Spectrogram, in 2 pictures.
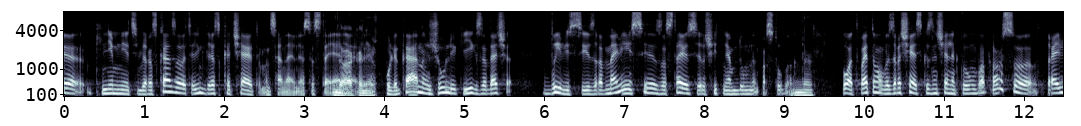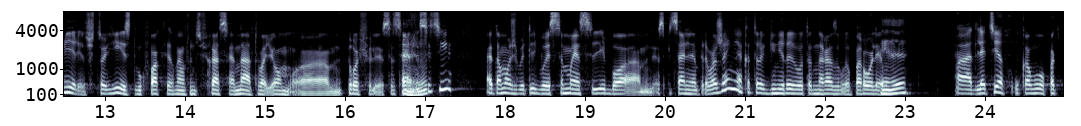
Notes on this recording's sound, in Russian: Спецвыпуск подкаста Security Stream, записанный во время партнерской конференции UserGate 2023, которая проходила 21-22 сентября в Завидово.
